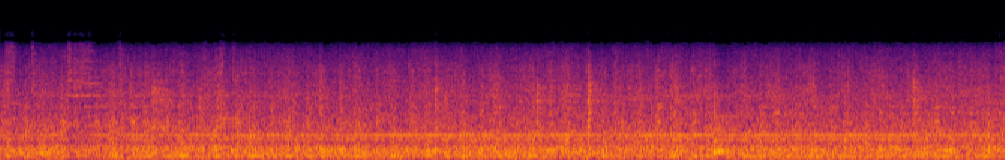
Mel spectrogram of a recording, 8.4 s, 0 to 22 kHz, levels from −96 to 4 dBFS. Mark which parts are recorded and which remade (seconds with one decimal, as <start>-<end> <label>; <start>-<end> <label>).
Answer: 0.0-8.4 recorded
